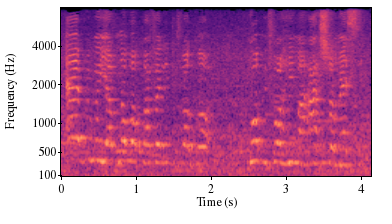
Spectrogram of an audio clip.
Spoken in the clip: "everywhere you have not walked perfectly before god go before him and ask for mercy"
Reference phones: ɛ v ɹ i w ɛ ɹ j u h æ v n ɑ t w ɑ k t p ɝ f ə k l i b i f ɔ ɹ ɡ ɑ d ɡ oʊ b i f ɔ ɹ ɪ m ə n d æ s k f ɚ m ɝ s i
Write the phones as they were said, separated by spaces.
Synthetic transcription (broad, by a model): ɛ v ɹ i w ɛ j u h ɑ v n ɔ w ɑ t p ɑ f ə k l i b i f ɔ ɡ ɑ d ɡ oʊ b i f ɔ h ɪ m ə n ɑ k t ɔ m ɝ s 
